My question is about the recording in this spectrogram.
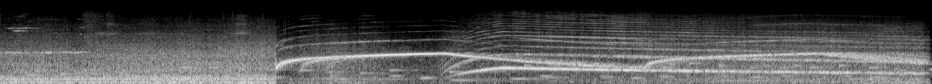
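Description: Fire engine siren sounding in slow wails, each rising quickly and then falling away, with two wails overlapping from about halfway through. For the first few seconds before the siren starts there is a loud, steady rushing noise.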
